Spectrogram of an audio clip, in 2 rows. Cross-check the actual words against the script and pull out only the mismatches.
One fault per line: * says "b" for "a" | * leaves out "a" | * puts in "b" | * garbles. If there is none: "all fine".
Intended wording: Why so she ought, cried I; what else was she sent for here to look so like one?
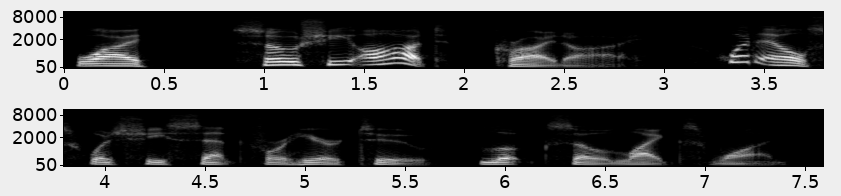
* says "likes" for "like"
